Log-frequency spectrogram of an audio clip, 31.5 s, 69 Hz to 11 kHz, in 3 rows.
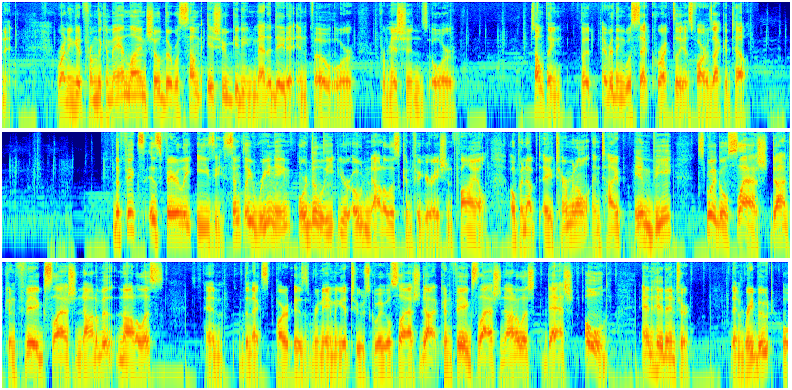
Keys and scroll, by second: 4.4-6.1 typing, 19.2-28.6 typing, 30.4 F12, 30.4 typing.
